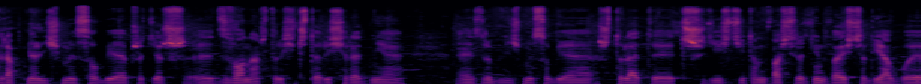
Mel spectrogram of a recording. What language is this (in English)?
Polish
